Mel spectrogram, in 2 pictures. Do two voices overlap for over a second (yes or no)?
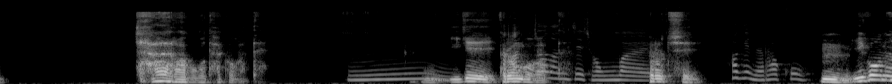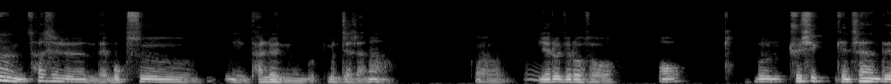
yes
